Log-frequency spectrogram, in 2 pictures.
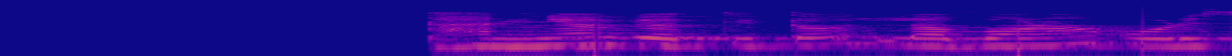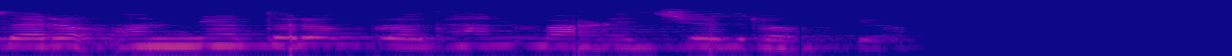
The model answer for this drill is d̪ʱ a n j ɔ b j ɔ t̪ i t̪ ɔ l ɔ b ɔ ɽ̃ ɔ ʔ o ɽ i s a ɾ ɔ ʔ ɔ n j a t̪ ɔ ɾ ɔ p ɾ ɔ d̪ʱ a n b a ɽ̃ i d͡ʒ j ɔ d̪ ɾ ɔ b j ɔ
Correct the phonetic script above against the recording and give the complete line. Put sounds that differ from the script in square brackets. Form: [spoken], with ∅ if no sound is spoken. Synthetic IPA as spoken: d̪ʱ a n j ɔ b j ɔ t̪ i t̪ ɔ l ɔ b ɔ ɽ̃ ɔ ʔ o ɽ i s a ɾ ɔ ʔ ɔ n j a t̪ ɔ ɾ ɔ p ɾ ɔ d̪ʱ a n b a ɽ̃ i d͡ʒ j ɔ d̪ ɾ ɔ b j ɔ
